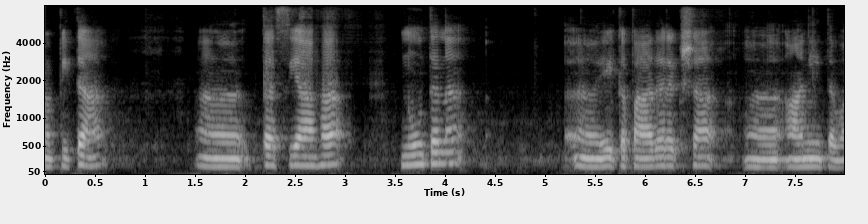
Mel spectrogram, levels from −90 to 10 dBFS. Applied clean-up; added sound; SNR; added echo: neural separator model SepFormer DNS4.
